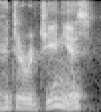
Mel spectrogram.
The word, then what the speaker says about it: heterogeneous: we can see that heterogeneous um has uh six syllables uh six vowel sounds six elbows right the fourth syllable one two three four is the one stressed i think there's a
